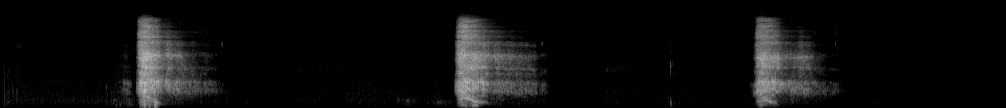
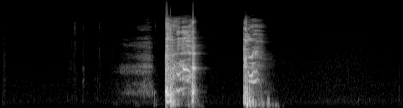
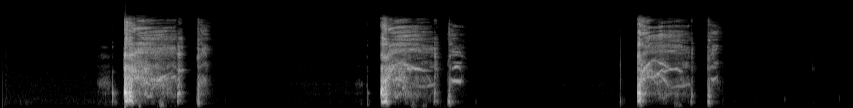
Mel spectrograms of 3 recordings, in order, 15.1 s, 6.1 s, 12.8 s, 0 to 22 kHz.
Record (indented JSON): {
  "exhalation_length": "15.1 s",
  "exhalation_amplitude": 23703,
  "exhalation_signal_mean_std_ratio": 0.23,
  "cough_length": "6.1 s",
  "cough_amplitude": 32768,
  "cough_signal_mean_std_ratio": 0.24,
  "three_cough_length": "12.8 s",
  "three_cough_amplitude": 32768,
  "three_cough_signal_mean_std_ratio": 0.22,
  "survey_phase": "beta (2021-08-13 to 2022-03-07)",
  "age": "65+",
  "gender": "Male",
  "wearing_mask": "No",
  "symptom_none": true,
  "smoker_status": "Never smoked",
  "respiratory_condition_asthma": false,
  "respiratory_condition_other": false,
  "recruitment_source": "REACT",
  "submission_delay": "4 days",
  "covid_test_result": "Negative",
  "covid_test_method": "RT-qPCR"
}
